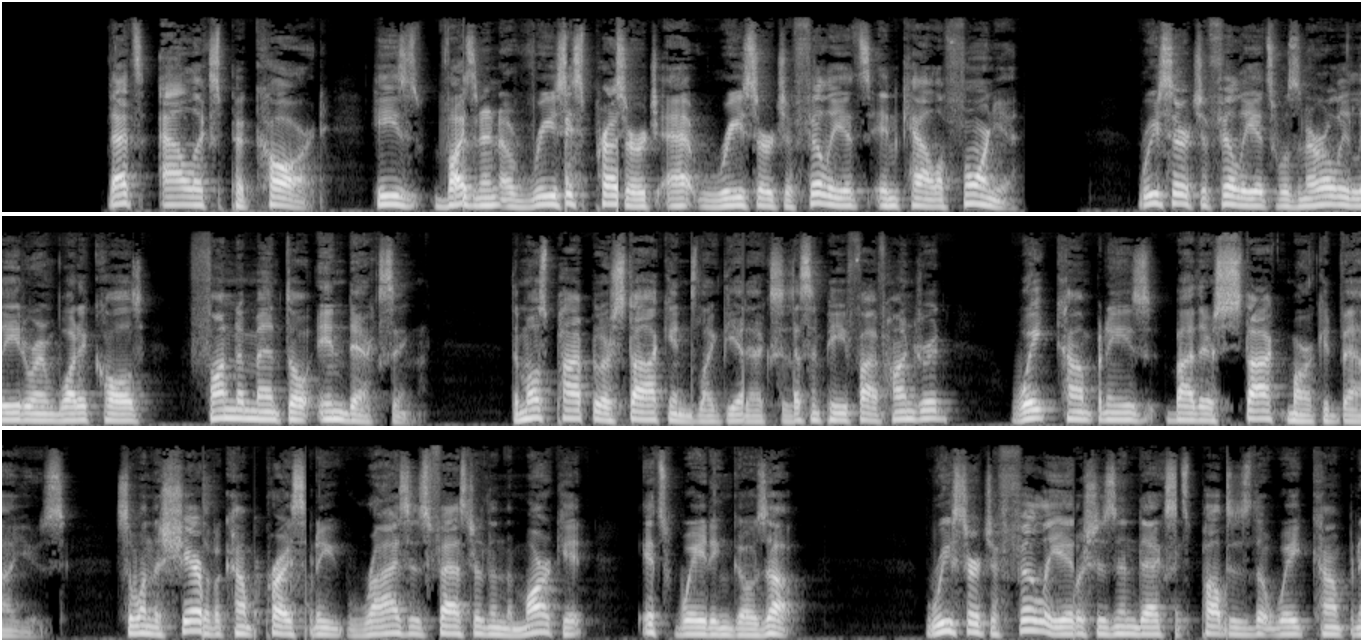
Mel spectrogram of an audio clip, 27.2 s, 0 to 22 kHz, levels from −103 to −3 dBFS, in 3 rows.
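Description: Chunks out of order: roughly 340 ms blocks of speech were delivered late and played after later audio, producing jumbled moments at 3.07–4.10 s, 13.65–14.34 s after "most popular stock", 19.46–20.14 s between "when the share" and "rises faster than the", and 25.26–26.28 s.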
